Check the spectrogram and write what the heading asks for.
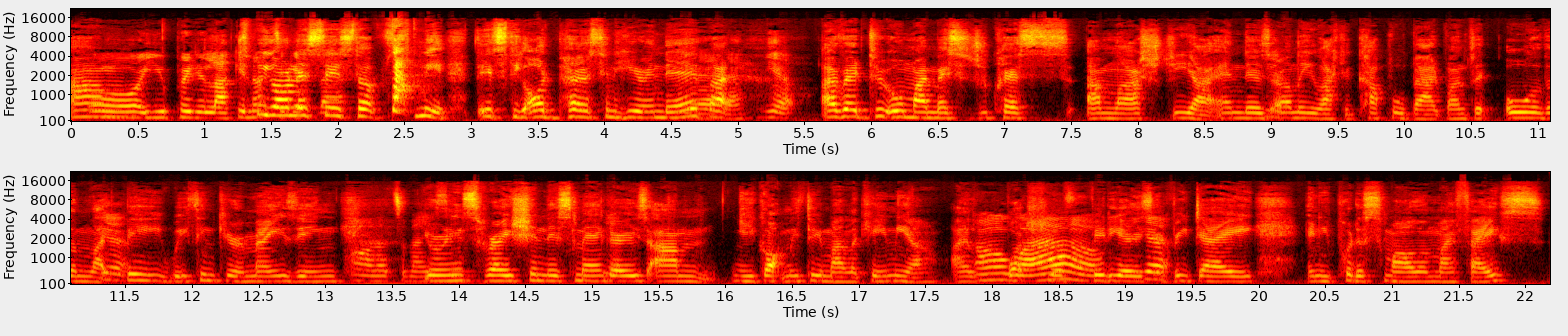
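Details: Adult woman with lifelong severe Tourette syndrome diagnosed at age five, real, sudden swearing vocal tics interrupting speech; Tourette syndrome vocal tic (coprolalia).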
